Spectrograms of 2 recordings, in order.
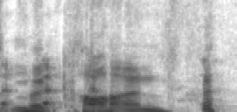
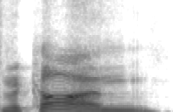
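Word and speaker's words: McCaughan: dig into uh darren mcconkin mccocken is that how do we pronounce that um i think you nailed it nailed it dude no it's it's makon you think that's the khan it's mccon i looked this up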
